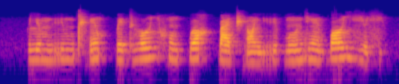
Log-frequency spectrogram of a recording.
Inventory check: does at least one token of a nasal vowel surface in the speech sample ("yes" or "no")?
yes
